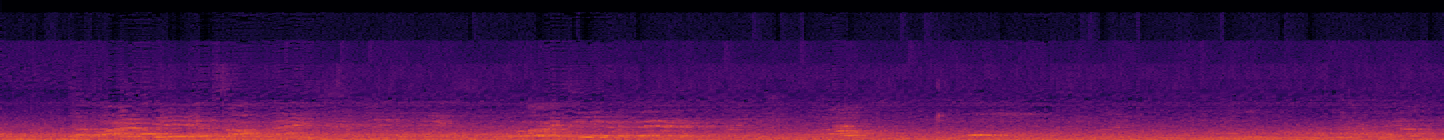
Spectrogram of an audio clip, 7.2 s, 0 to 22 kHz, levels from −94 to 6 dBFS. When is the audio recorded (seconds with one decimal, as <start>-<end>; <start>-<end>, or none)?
0.0-7.2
